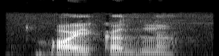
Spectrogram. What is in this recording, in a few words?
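"ойкӧдны", Komi, male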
